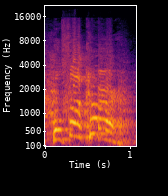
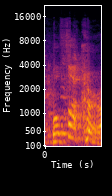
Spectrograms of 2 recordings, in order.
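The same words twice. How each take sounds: First: High-pitched, exasperated outburst; mock outrage, pitched well up; indignant defiance. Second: Slightly raised, dismissive retort; understated indignant comeback; mild defiance. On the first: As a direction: throw it out as an escalated comeback. Escalated repeat after audience laughs at him. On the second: Retold or imitated. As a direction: shrug off the critic with wounded pride. Defiant first reaction to the grunt.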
